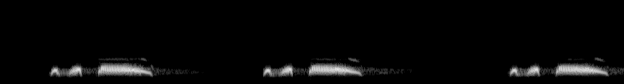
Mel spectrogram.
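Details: Spotted dove coos used to excite wild doves, three evenly spaced phrases of two short hoarse notes and one longer downslurred coo, roughly every two and a half seconds, against silence.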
